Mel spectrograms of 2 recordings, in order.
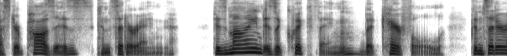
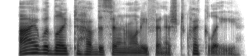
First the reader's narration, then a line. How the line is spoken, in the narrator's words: he says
